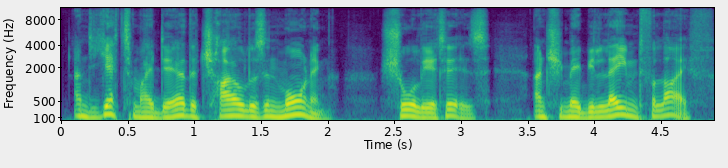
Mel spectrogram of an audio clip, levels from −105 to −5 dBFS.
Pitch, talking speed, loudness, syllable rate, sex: 120 Hz, 210 wpm, -18 LUFS, 5.7 syllables/s, male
